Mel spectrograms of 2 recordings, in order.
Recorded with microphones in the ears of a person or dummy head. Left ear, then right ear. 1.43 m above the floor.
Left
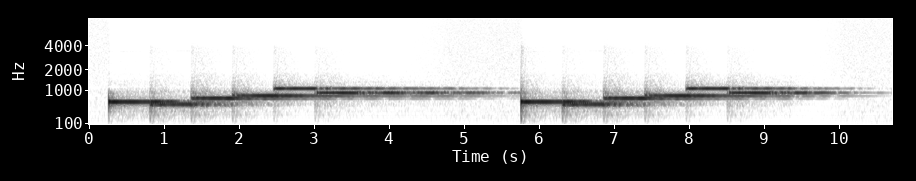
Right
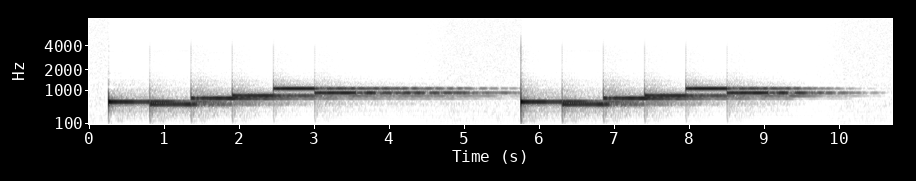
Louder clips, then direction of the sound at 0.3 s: Even; 60° right (ahead or behind).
